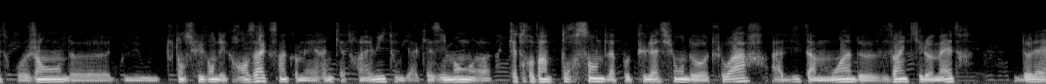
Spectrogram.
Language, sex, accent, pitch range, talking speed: French, male, French, 100-125 Hz, 195 wpm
